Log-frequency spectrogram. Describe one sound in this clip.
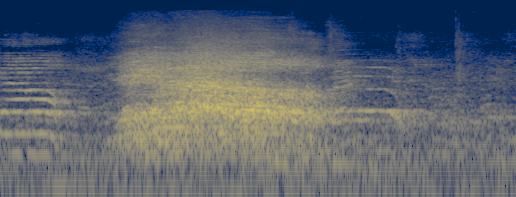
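A crowd of soldiers shouts back in unison.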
